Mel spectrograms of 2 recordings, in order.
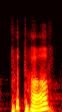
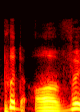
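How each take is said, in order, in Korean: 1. 빠르게 말하면 t가 부드럽게 off에 이어져요. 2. 천천히 말하면 두 단어가 따로 발음돼요. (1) "조금 빠르게 부드럽게 하면" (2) "천천히 하면 put of 이렇게 되는데요"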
